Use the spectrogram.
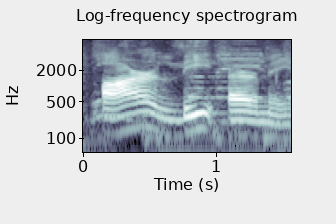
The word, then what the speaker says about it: R. Lee Ermey: Na verdade, até quando vai falar o nome do cara, tem que pronunciar o R antes, né? Tipo, R. Lee Ermey, né?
